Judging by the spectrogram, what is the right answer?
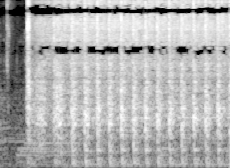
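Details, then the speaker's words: VW crank no-start: starter turns the engine evenly at about six compressions a second but it never catches. No spark; the Hall sensor signal was present, so the ignition coil was faulty, and a new coil gave an immediate start. "Motor dreht, springt nicht an. Kein Zündfunke vorhanden."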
